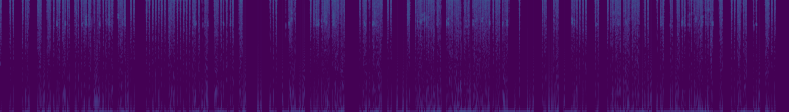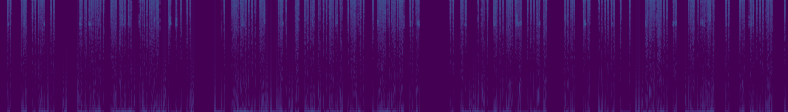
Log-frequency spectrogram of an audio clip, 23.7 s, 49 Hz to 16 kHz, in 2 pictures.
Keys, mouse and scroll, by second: 2.5-5.8 drag, 9.0-11.0 middle drag, 12.0 middle click, 15.8 Tab, 17.8 a, 19.2-21.0 drag, 21.2 click, 22.0 middle click.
